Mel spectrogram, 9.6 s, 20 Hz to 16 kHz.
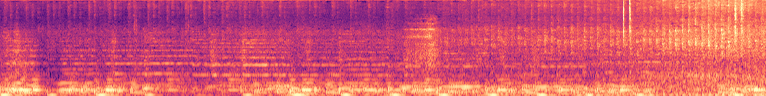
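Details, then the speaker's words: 4440 dual-IC 100 W amplifier board, after repair (a resistor removed/opened, so that point now reads no voltage): music plays full and clean with no crackle or break-up, where it earlier sounded distorted; normal amplifier output. "अब बिल्कुल आवाज clear बज रहा है देख लीजिए कैसा बज रहा है"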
